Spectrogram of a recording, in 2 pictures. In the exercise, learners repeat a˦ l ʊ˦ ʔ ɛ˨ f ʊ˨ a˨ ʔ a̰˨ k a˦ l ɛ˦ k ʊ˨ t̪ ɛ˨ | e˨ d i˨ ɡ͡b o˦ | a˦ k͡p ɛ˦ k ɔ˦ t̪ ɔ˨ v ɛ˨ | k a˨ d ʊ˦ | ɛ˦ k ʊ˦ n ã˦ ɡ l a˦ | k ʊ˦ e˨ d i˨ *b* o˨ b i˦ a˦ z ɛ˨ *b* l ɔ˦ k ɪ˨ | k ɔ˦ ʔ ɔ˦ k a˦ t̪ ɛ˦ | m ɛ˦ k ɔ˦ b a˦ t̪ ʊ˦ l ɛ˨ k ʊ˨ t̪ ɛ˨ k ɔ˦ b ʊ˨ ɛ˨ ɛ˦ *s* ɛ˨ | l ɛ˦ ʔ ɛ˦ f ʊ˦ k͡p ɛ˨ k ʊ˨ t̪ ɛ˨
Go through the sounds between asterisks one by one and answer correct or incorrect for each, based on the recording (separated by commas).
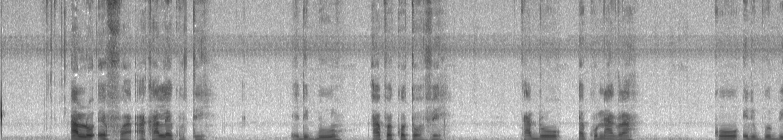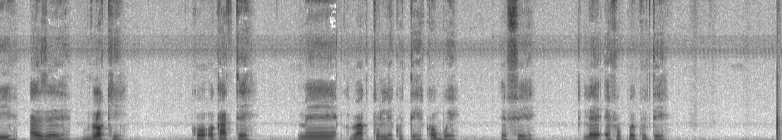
incorrect, correct, incorrect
